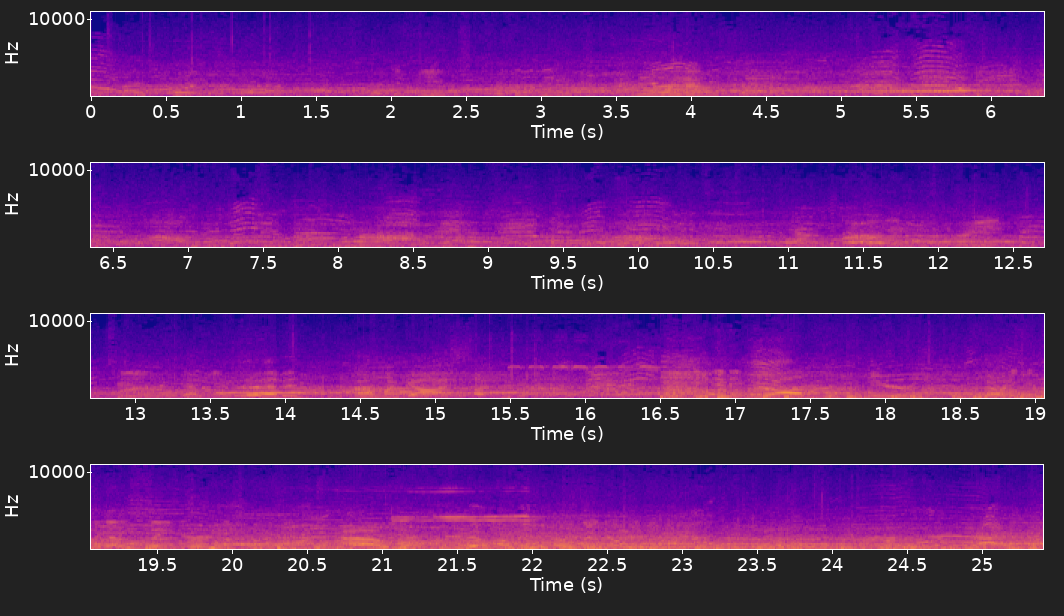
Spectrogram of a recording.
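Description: A large crowd cheers and shouts outdoors, growing louder partway through.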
